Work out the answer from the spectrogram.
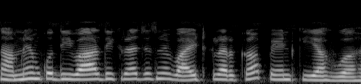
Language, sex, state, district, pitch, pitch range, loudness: Hindi, female, Bihar, Sitamarhi, 230 Hz, 210-250 Hz, -22 LUFS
